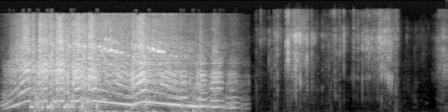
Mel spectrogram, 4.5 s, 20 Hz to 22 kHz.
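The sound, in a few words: Kawasaki Ninja H2R motorcycle revving with turbo-like whine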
